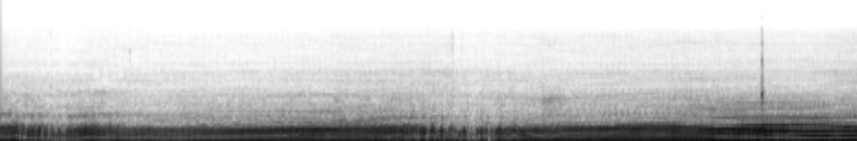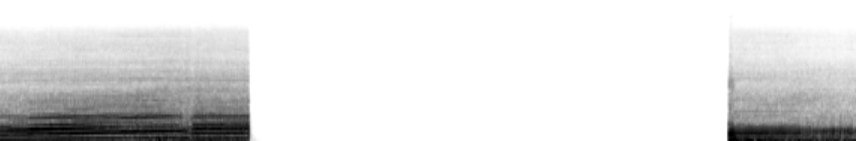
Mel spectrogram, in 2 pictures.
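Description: A small motorcycle engine rises steadily in pitch as the rider accelerates through the gears, loud and close, then cuts to silence before the engine returns briefly.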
